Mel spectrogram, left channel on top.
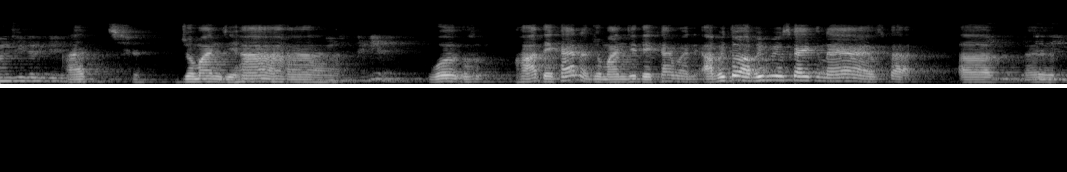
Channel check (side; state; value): right; silent; digital silence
